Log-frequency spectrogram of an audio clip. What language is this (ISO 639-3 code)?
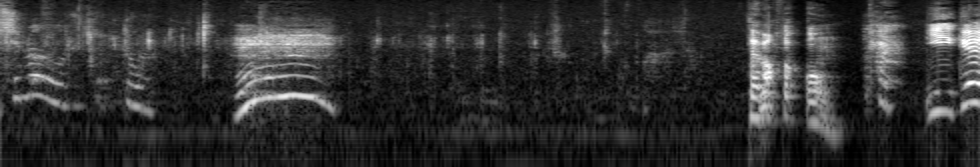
kor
